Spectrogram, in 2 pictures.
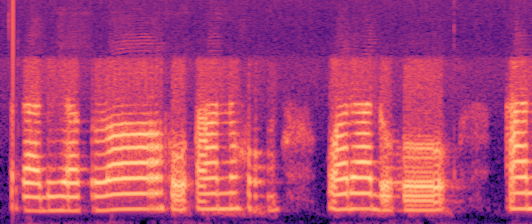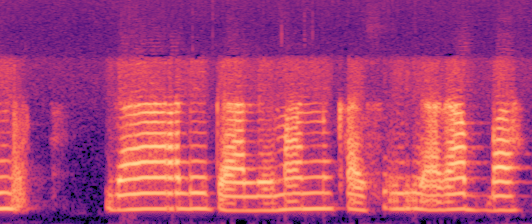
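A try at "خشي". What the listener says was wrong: খ আর একটু মোলায়েম করে উচ্চারণ করবেন, লেটা খ গলার উপরের অংশ থেকে উচ্চারণ হবে এবং ফুল মাউথ মুঠা করে উচ্চারণ হবে এবং তার মধ্যে একটা মোলায়েমতা থাকবে। এটা খাশিয়া, খাশিয়া, হ্যাঁ খাশিয়া, এরকম।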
